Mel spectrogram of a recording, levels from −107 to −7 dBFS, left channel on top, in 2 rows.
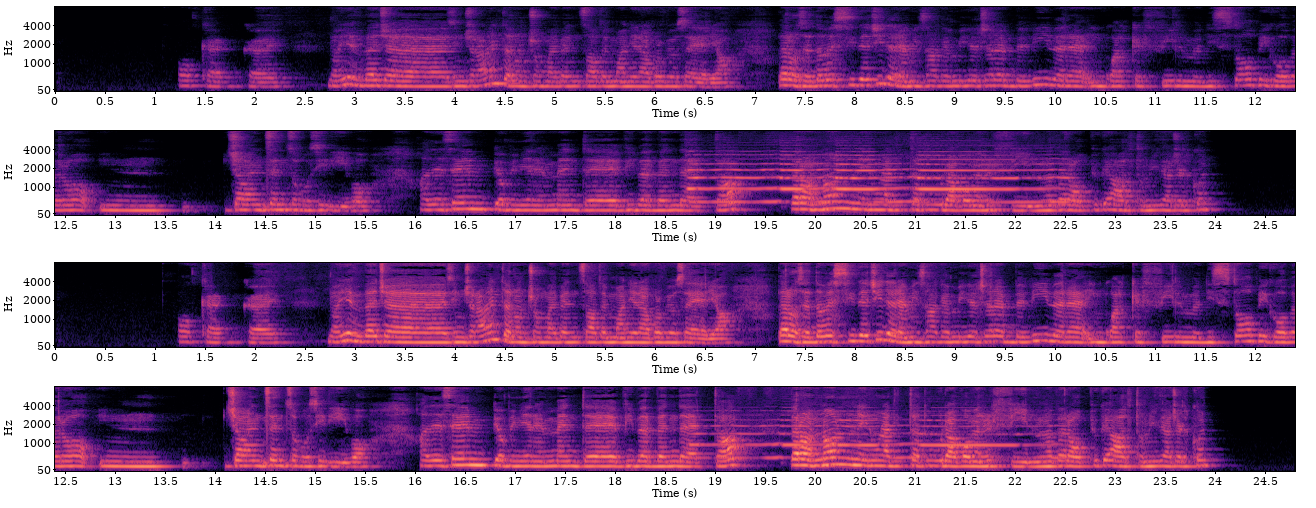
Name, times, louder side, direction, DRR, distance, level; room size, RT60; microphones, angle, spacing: voice 1, 1.2-2.4 2.7-13.8 14.1-19.4 19.8-23.9, right 6 dB, 75° right, 0.4 m, -38 dB
Wind instrument woodwind instrument, 18.7-22.6, left 5 dB, 35° left, 0.3 m, -41 dB
3.8 x 2.8 x 2.9 m
head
